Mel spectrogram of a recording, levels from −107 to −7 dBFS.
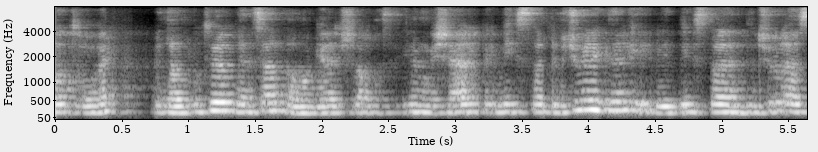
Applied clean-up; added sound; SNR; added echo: neural mask model DeepFilterNet 3.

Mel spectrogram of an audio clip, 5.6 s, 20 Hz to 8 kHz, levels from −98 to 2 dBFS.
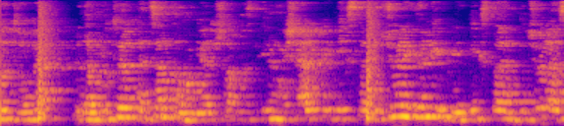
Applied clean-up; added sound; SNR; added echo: classical method WPE with log-MMSE.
